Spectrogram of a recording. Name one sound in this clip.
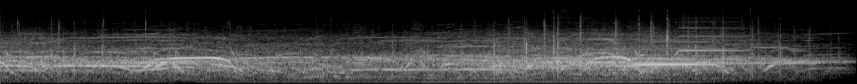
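People in a large crowd whistle shrilly.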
